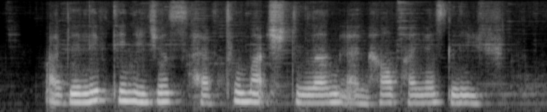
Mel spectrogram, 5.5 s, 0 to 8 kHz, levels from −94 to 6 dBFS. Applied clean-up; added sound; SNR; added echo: neural separator model SepFormer DNS4.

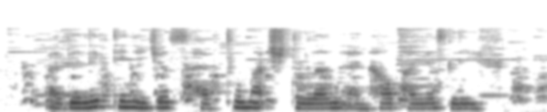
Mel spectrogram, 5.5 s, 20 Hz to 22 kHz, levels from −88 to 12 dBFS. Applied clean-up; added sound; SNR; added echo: classical method Wiener filter.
